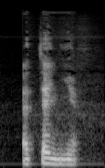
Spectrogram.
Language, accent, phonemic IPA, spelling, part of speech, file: French, Canada, /a.tɛɲ/, atteigne, verb, LL-Q150 (fra)-atteigne.wav
- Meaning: first/third-person singular present subjunctive of atteindre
